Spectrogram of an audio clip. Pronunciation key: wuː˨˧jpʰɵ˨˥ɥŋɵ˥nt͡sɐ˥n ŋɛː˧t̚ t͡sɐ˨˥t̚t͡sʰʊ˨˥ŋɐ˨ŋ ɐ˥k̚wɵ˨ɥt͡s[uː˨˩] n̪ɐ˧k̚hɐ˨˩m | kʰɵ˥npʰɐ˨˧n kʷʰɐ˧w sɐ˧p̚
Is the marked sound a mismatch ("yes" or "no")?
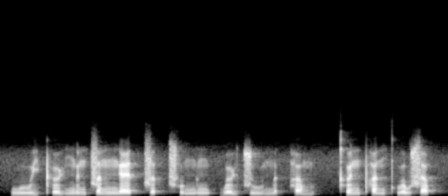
no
